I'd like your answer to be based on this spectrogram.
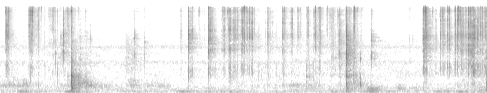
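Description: A solid blue soap bar with a pale green glitter-embossed coating is held in the hand and carved with a utility blade, scraping off slivers. Quiet, crisp, bright scraping and shaving strokes come in clustered bursts separated by brief pauses, with almost no low end.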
